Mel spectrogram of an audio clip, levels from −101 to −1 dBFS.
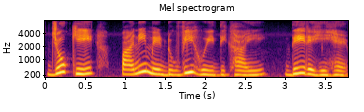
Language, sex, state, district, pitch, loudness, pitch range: Hindi, female, Himachal Pradesh, Shimla, 240 Hz, -14 LUFS, 215-275 Hz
